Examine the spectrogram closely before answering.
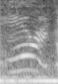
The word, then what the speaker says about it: Auris: It's a Toyota Auris, and it rhymes with Chorus.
